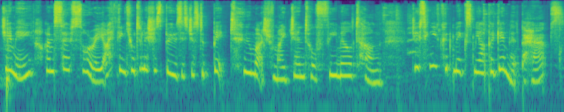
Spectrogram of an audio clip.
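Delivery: sugary sweet tone. A woman turns back in her seat to address Jimmy, in a sweet voice. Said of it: "in a sweet voice said".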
